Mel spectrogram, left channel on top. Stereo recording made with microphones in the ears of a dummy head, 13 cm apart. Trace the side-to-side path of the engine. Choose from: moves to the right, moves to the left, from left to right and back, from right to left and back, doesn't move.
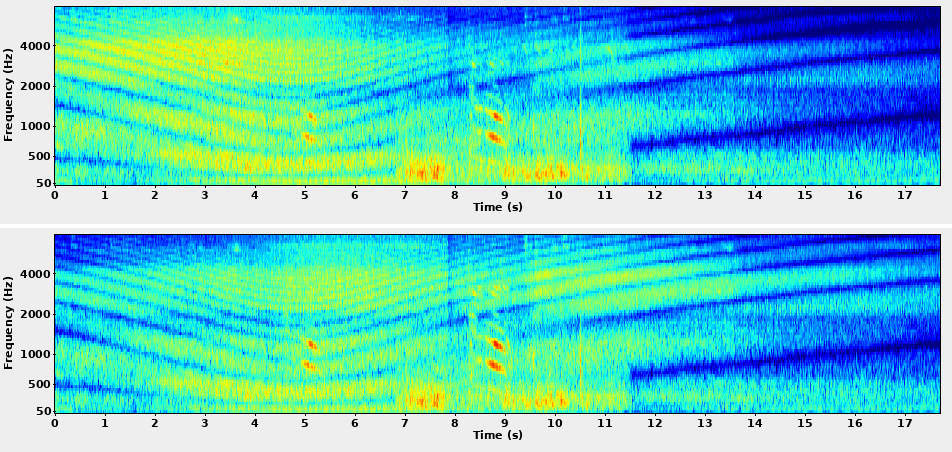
moves to the right.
